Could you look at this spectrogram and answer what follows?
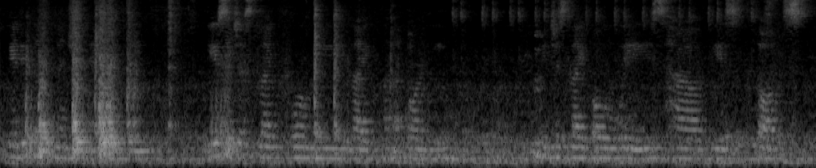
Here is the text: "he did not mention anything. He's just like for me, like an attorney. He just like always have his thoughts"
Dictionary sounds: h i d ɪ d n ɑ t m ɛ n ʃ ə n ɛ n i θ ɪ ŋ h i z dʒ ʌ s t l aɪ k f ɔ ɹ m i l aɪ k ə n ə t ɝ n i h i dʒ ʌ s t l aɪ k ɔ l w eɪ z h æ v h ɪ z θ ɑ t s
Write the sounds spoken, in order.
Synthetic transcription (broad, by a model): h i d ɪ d l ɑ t m ɛ n ʃ ə n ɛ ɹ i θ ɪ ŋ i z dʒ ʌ s t l aɪ k f ɔ ɹ m i l aɪ k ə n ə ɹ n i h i dʒ ʌ s t l aɪ k ɔ l w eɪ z h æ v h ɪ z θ ɑ t s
